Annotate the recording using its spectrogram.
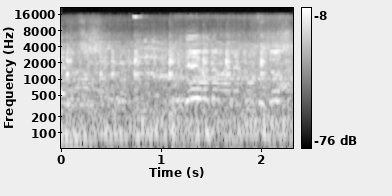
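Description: A voice talking, not close to the microphone, over a steady low mechanical hum.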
